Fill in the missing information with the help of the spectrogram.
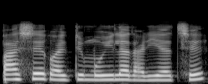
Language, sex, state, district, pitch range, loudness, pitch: Bengali, female, West Bengal, Cooch Behar, 210-230 Hz, -14 LUFS, 220 Hz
